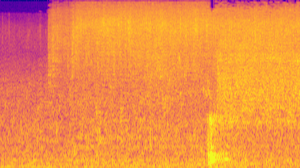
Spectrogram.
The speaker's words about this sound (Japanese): これで汚れを浮かせました。あとはシャワーで丁寧に流していくだけです。 シャワーの間も目を閉じて、スイカにすべてをお任せください。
